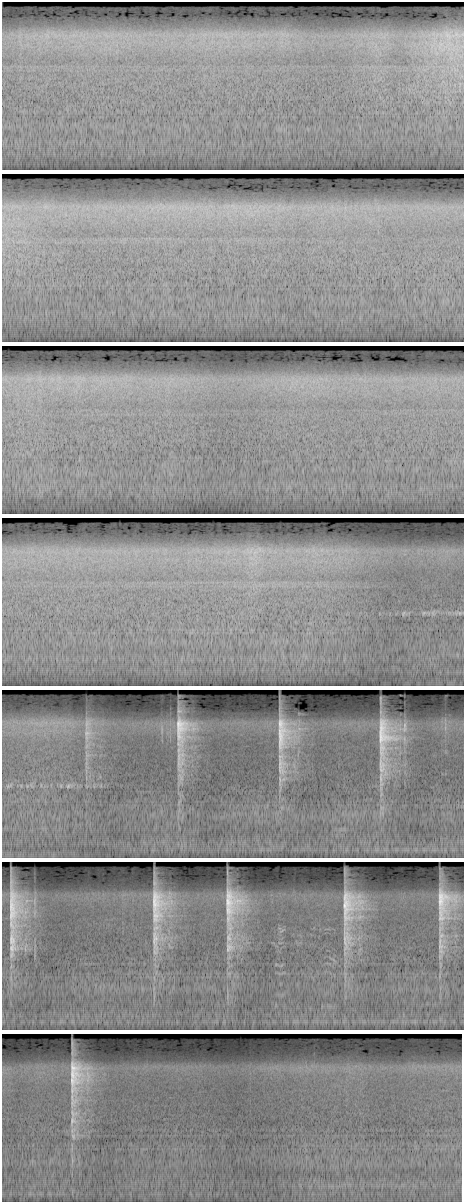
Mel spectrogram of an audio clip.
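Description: Steady, loud noise of a large fire scene: fire apparatus running and ladder-pipe water streams pouring onto the burning buildings. Past the middle, the sound shifts to a lower engine drone, with sharp knocks about once a second over the last ten seconds.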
